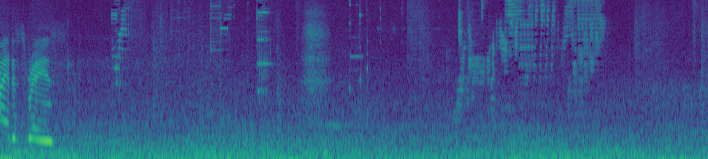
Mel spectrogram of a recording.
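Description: An electronic terminal chirps and whirs as it processes.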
